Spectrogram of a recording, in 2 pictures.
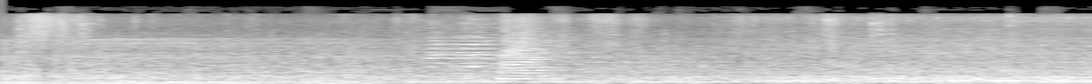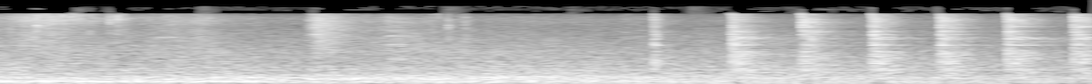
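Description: A metal chain clinks and rattles as it is handled.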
